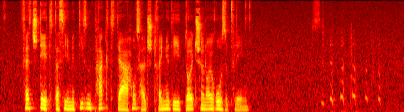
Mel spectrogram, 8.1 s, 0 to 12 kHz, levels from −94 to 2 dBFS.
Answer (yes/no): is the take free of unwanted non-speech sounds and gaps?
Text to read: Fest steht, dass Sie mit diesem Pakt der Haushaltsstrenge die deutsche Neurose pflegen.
no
